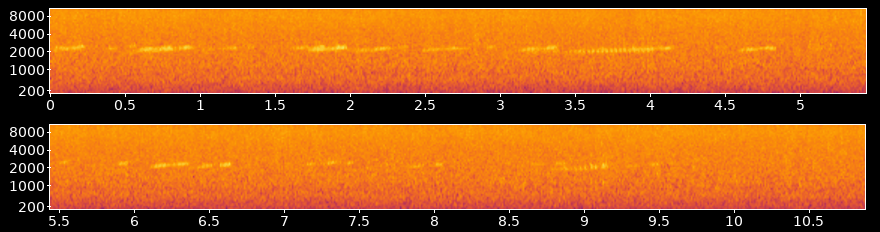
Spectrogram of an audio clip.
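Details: Several frogs by a river deep in pristine forest give rapid, raspy chirps in uneven bursts, denser early then thinning out, set against constant broadband rushing of the river.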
